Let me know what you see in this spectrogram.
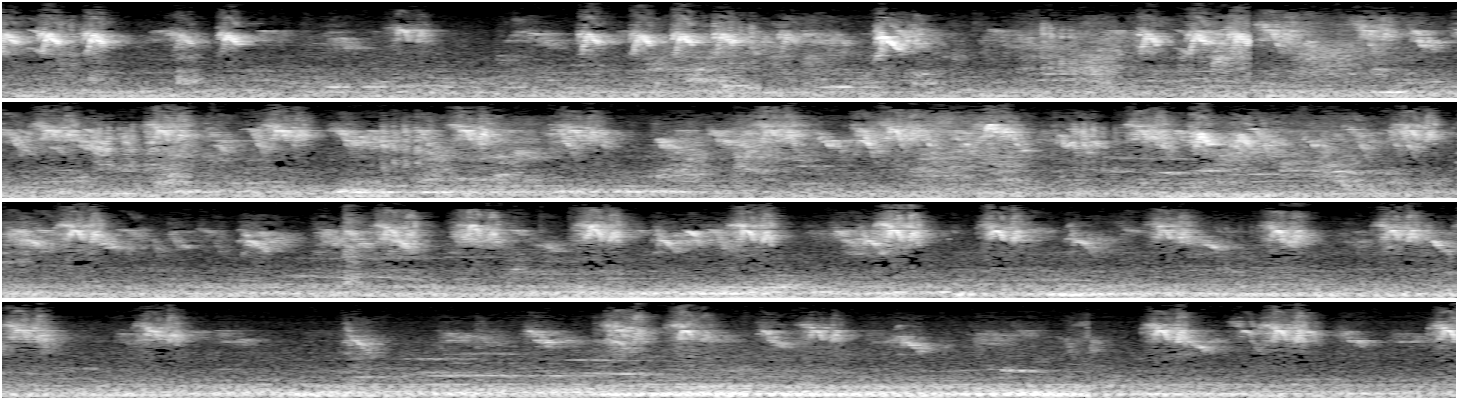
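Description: A small bird chirping over and over, many short quick chirps in runs.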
